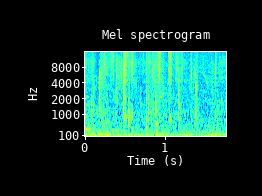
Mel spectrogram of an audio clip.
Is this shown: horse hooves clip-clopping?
yes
